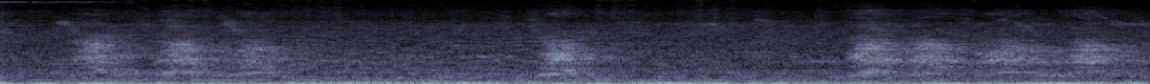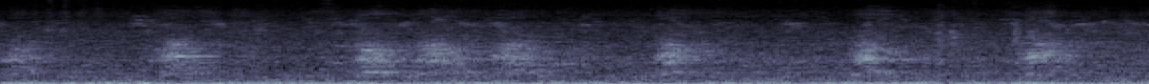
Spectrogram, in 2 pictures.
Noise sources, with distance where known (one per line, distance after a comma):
dog barking or whining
